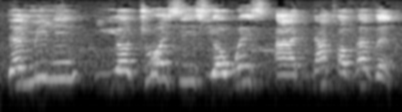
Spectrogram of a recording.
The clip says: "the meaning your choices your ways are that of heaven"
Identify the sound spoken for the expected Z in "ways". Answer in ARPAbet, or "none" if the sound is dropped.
S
